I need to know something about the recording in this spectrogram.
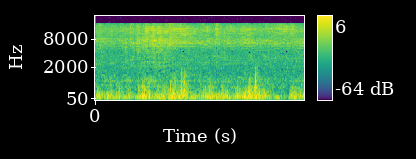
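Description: Wind buffeting the microphone: a loud, uneven low rumble, with a few faint short knocks from hands prying at a shell in a rock pool.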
